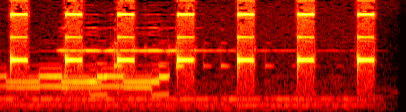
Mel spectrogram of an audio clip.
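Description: Cartoon sound effect of an orb-shaped bomb switching on: a short run of stepping electronic tones over a steady low hum, with seven high electronic beeps at an even pace of about two a second, its timer counting down. The sound cuts off suddenly near the end.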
